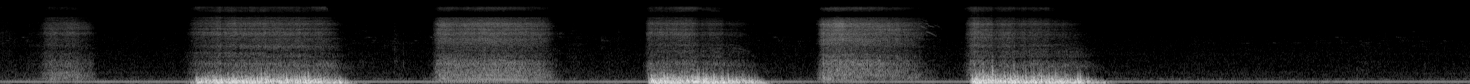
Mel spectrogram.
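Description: A person snoring loudly: three rattling snores about four seconds apart, each followed by a quieter breathy exhale.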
